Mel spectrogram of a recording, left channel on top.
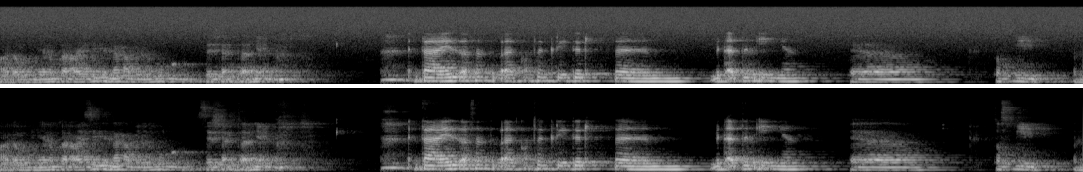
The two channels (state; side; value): noise; left; hiss, 9 dB below the sound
